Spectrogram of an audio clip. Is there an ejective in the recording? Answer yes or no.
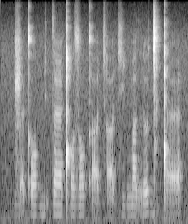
yes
